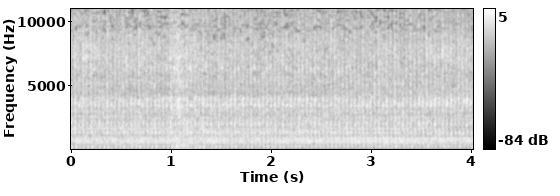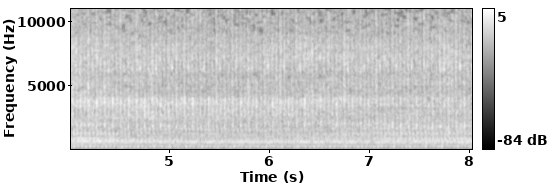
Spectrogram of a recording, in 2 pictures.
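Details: 2012 Peugeot 207 HDi diesel at idle: steady idle with a regular knock about three times per second riding on top; the cause is not identified.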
